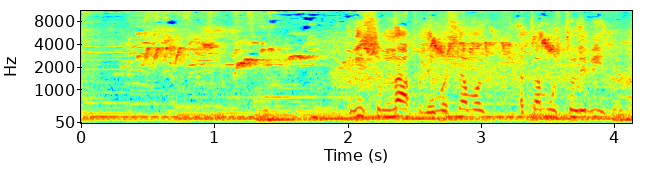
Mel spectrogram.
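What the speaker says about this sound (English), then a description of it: "It's relaxing to see all the different birds." Various birds chirping and squawking around a small pool, a busy mix of high calls that grows denser and louder toward the end.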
